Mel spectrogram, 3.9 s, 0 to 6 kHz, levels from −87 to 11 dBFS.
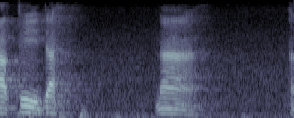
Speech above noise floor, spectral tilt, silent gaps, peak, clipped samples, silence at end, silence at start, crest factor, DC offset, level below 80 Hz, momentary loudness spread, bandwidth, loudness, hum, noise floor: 27 dB; -8 dB/octave; none; -4 dBFS; under 0.1%; 0 s; 0 s; 24 dB; under 0.1%; -50 dBFS; 22 LU; 6 kHz; -24 LUFS; none; -49 dBFS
